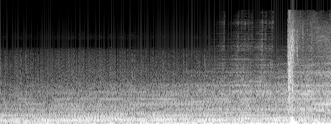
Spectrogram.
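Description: Dark, rumbling logo-sting sound effect: a low drone with a few held tones that slowly grows louder, then a sharp hit about three and a half seconds in, followed by a wash of hiss.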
